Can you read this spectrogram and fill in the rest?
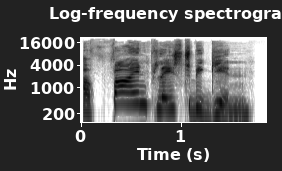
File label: Female High Elf Emote Recruit Small Minion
